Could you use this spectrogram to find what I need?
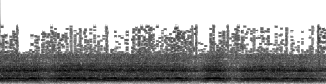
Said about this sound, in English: And here comes the summer show train.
